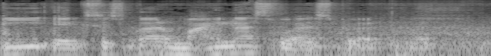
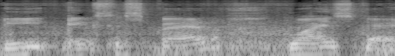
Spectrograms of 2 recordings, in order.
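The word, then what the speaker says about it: dx²-y²: ভুল উচ্চারণ করি যে ডি এক্স স্কোয়ার মাইনাস ওয়াই স্কোয়ার, কিন্তু এই মাঝের এই চিহ্নটা কিন্তু কোনো বিয়োগের চিহ্ন না, বরং এটা হচ্ছে একটা হাইফেন।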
